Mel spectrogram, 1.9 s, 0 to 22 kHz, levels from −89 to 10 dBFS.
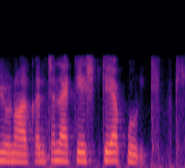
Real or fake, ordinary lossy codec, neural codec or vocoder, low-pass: fake; Opus, 32 kbps; codec, 16 kHz in and 24 kHz out, 0.8 kbps, FocalCodec, streaming, 65536 codes; 5.4 kHz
